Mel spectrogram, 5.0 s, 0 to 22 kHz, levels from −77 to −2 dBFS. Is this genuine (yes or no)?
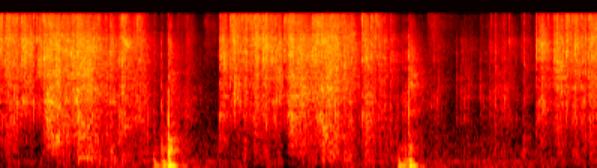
yes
